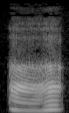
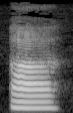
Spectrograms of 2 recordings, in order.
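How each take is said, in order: First: The pitch dips low, then rises. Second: The pitch stays high and level. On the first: "desciende primero ... para ascender luego" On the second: "El primer tono es alto y sostenido"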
